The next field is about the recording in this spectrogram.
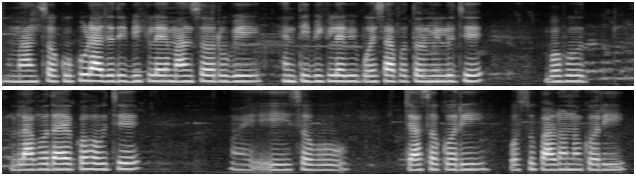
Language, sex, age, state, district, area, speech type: Odia, female, 45-60, Odisha, Kalahandi, rural, spontaneous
